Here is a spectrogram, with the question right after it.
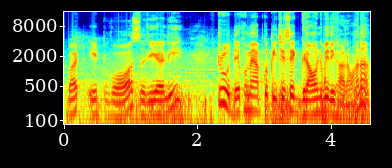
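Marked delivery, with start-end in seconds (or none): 0.1-2.5 very slow, word-by-word poem reading; slow read-aloud. Shown as a demonstration. Teacher reading a poem line to schoolchildren, slow and measured. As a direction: draw out each word for pupils to follow.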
